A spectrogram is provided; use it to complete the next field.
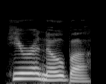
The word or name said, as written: hironobu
